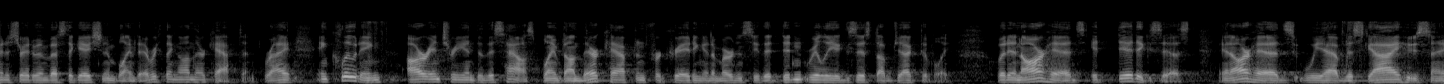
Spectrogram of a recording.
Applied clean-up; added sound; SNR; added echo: neural separator model SepFormer DNS4.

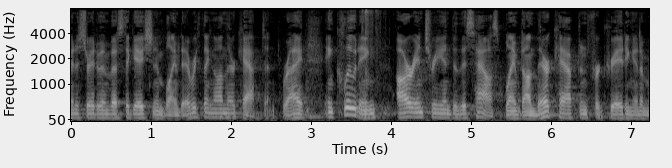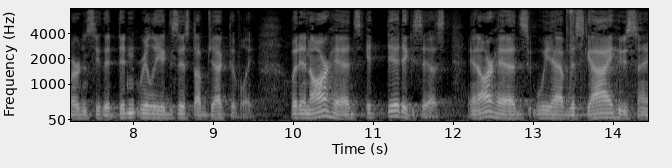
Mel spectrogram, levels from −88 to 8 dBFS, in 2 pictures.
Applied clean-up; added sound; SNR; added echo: none; Coin (dropping); 19 dB; none.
